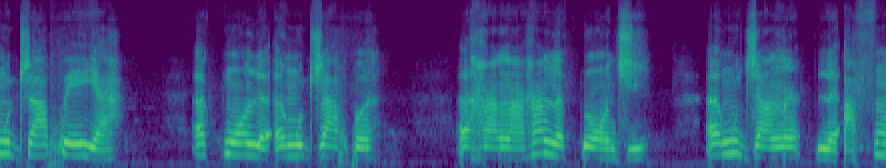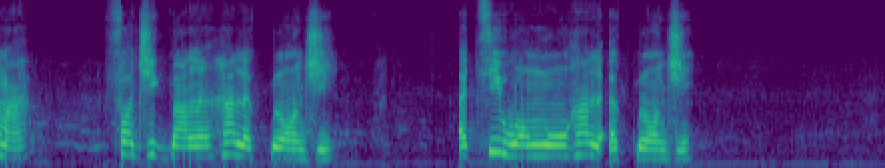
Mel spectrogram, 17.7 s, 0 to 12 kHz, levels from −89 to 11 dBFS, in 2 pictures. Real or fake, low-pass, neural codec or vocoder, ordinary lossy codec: real; 10.8 kHz; none; Opus, 16 kbps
